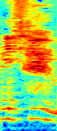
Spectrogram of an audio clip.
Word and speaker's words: Mixue: Ternyata Mixu itu bacanya Miss You. Oh gitu. Lu tau dari mana tadi? Dari lagunya. Oh, Miss You. Miss You ternyata. Miss You ternyata. Gua bacanya Mixu.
